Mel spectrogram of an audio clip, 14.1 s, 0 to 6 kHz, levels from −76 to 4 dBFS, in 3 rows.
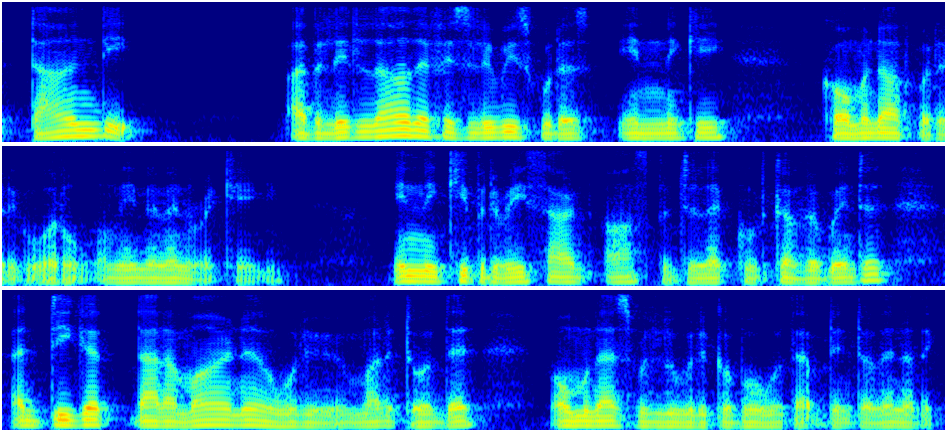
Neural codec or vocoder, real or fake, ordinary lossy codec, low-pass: codec, 16 kHz, 0.2 kbps, FocalCodec; fake; none; 5.4 kHz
